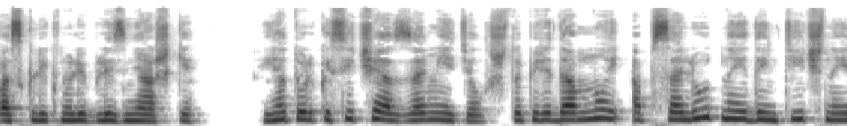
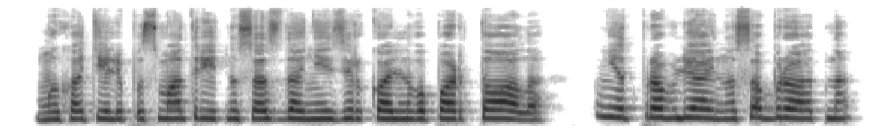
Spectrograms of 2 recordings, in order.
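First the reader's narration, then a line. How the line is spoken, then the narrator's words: Children whining. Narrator (Russian): захныкали мелкие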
